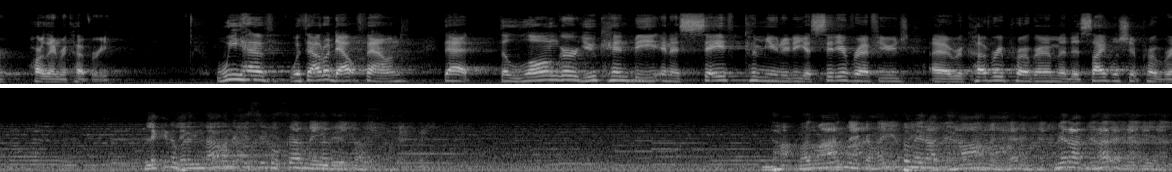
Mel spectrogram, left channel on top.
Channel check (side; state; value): both; different; correlation -0.01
